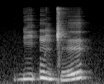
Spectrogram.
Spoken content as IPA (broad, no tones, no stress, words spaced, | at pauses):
ɠiʔũ ɡ͡ǀø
